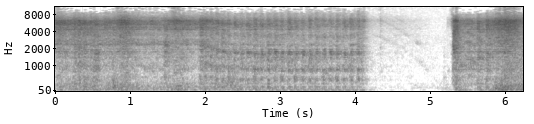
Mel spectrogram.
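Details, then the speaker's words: 2002 Chevy Avalanche 2500, pedal held: runs rough and uneven, cuts out about a second and catches again, near stall; injector pulse rising, stuck in open loop. Mass airflow suspected next; later found to be a bad fuel pump. "injector pulse would start go up and start to stall what the man what's going on here my oxygen sensors are moving because it's still stuck in an open loop"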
